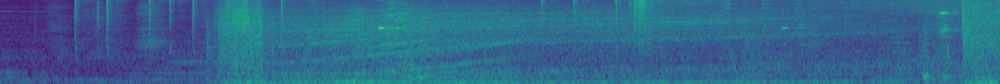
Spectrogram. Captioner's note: elevator powers on; buttons clacking; elevator whirring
